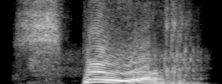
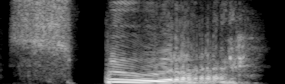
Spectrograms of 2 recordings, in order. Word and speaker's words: Spoor: Called Spur. – Oh, yeah. – Do you want me to do that again? Spur. – Oh. – It's spelled S-P-O-O-R.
